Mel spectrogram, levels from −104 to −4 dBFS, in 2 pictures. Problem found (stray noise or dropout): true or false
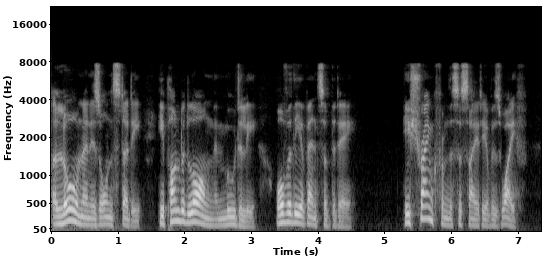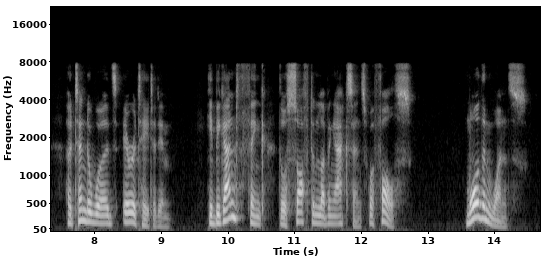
false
